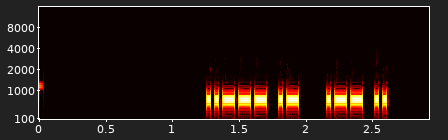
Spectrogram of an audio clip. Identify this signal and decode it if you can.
Morse code, heard as a keyed tone, about 40 wpm, 700 Hz. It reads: 2A WI
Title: Field Day Exchanges - 40wpm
